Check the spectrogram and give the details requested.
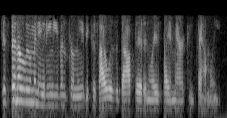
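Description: A woman guest in an interview, speaking earnestly and haltingly with many restarts. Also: sits low. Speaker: interview guest, production company head. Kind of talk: candid personal interview. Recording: tinny phone line.

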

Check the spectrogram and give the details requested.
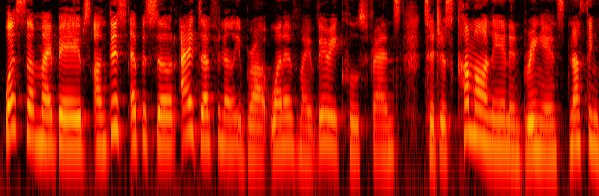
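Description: Hoarse, hyped woman podcast host. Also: on the high side. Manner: hyped, slangy, addresses listeners directly. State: hoarse, losing her voice. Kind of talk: casual podcast chat.

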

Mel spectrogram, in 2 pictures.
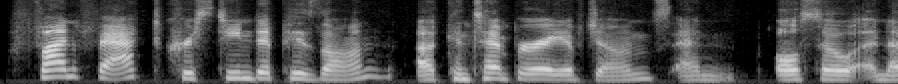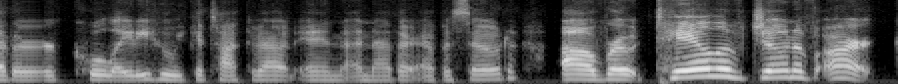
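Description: A woman's voice: medium pitch, lively intonation, a little fast, few pauses, fairly bright tone, dry recording. A woman hosting a podcast, telling history in a casual, informal way with wry, self-deprecating asides. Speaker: podcast host.

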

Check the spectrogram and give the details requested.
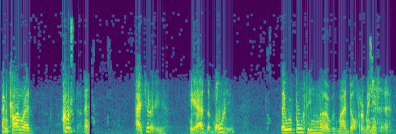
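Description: Gravelly, hesitant island patriarch. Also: male voice, fairly high pitch, sing-song, moderate pace, long pauses, full character voice. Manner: hesitant, rambling, stammers through excuses. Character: wealthy older island patriarch, evasive and fretful. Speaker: island community leader. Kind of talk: 1970s radio drama acting. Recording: tinny lo-fi 1970s radio broadcast.

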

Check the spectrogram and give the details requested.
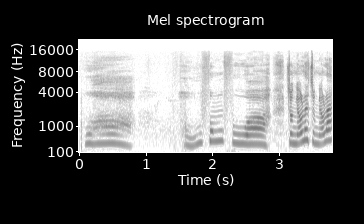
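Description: A woman acts as an excitable young intern in a radio play, with a high, chirpy voice. She is curious and teasing, full of exclamations, over faint background noise. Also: slow pace. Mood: curious, amazed. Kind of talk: Cantonese radio drama acting.

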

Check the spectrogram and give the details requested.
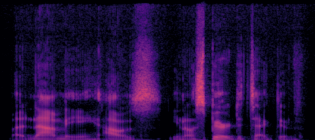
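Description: A man from the Philippines, a podcast guest, chatting casually and telling stories with quick asides. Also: low-pitched, expressive, creaky, a bit bright. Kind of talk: casual chat.

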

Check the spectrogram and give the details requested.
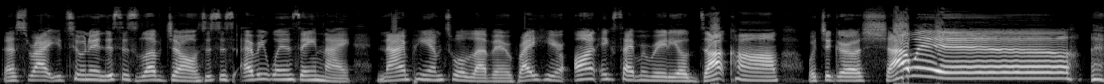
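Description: A woman's voice: medium pitch, expressive, a little slow, bright, forceful tone, clear, resonant tone. A woman in her thirties hosting a casual internet radio talk show, playful and chatty, speaking into a studio microphone. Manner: playful, hypes listeners, restarts and fillers.

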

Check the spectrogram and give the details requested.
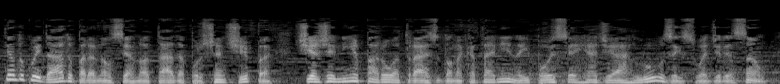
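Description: A man's voice: sits low, lively intonation, normal speed, hardly any pauses, a little mellow, faint music behind. A man narrating a scripted radio drama as its storyteller.

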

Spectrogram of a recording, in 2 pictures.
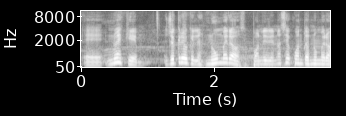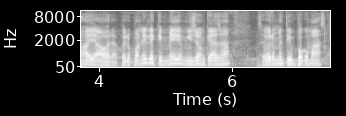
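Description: A man's voice: on the high side, fairly quick, darkish tone, faint music behind. Easygoing young Argentine man. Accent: Argentine Spanish. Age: 20s. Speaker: guest singer and radio host. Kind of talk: casual chat.

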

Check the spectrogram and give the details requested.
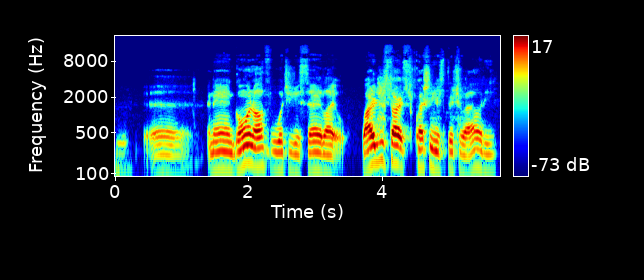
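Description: A man's voice: mid-range voice, moderate pace, darkish tone, poor audio. A man co-hosting a podcast in casual, slangy conversation. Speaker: podcast co-host.

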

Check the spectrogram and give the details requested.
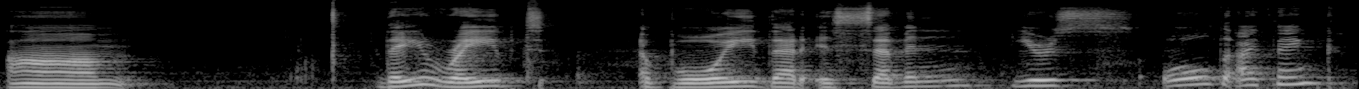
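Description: A young woman from Iraq, co-hosting a podcast and telling a story in casual chat, with halting restarts and fillers. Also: mid-range voice, lively intonation. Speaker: podcast co-host.

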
